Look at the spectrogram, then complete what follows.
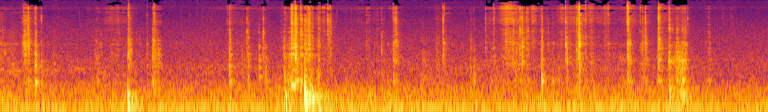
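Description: Plastic housing and metal parts of a home internet gateway clicking, rattling and knocking together as the circuit board is worked free of the case, with one sharper knock about three seconds in.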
